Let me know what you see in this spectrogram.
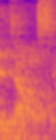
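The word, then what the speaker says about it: Alsace: यानी कि मैं एल्जास तो पक्का आपको याद करवा कर रहूंगा कि इसकी प्रोनाउंसिएशन एल्सिस नहीं है, एल्जास है।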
